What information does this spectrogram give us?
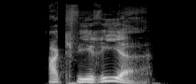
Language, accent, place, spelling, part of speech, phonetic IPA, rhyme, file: German, Germany, Berlin, akquirier, verb, [ˌakviˈʁiːɐ̯], -iːɐ̯, De-akquirier.ogg
- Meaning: 1. singular imperative of akquirieren 2. first-person singular present of akquirieren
